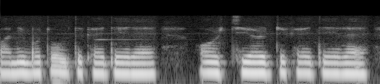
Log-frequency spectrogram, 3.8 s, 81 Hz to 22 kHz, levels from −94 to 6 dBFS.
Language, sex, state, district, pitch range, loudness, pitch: Hindi, female, Arunachal Pradesh, Longding, 165-175 Hz, -14 LUFS, 170 Hz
